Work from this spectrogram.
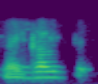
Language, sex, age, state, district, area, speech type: Urdu, male, 60+, Bihar, Khagaria, rural, conversation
